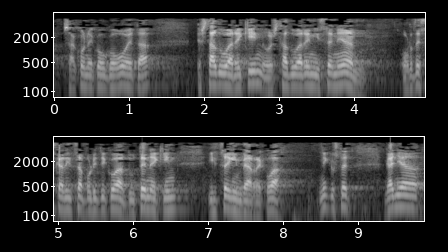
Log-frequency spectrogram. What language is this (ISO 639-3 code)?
eus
